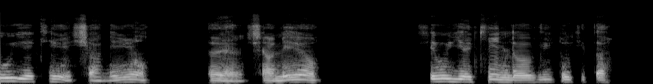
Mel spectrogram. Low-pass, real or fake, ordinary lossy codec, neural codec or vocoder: 10.8 kHz; fake; none; codec, 44.1 kHz, 3.4 kbps, Pupu-Codec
